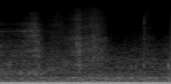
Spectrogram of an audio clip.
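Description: A steady low hum, with faint soft rubbing as hands press a small plastic night light onto a wall.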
